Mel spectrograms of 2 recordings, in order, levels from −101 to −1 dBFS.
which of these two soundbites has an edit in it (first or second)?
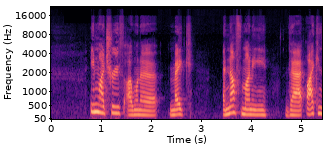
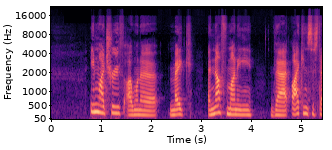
second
